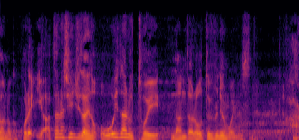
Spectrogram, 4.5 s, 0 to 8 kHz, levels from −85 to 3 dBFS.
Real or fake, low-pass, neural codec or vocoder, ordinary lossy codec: fake; 7.2 kHz; codec, 16 kHz, 2 kbps, X-Codec, WavLM features, trained on Multilingual LibriSpeech; none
